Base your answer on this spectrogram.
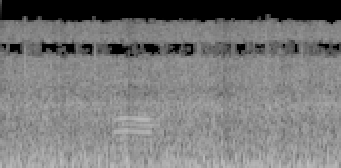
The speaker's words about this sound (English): That water is really raging behind her. Look at that.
